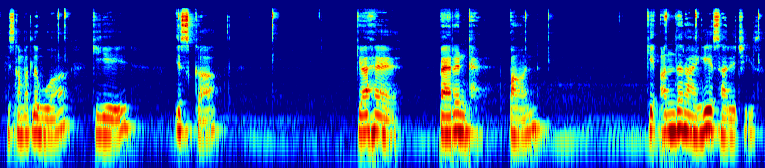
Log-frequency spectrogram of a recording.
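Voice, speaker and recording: Dark husky-voiced man explaining emphatically. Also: mid-range voice. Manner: emphatic, repeats "thik hai" as he goes. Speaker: YouTube explainer. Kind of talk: screen-share explainer video.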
